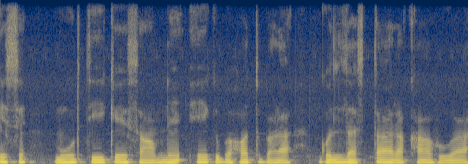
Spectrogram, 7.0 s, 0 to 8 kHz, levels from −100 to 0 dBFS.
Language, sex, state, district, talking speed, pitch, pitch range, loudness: Hindi, male, Chhattisgarh, Bastar, 95 wpm, 110 Hz, 105-115 Hz, -17 LUFS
